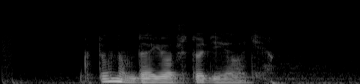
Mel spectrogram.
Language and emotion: Russian, sad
